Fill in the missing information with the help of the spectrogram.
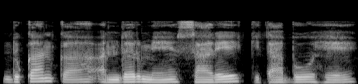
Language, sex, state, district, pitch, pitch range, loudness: Hindi, male, Arunachal Pradesh, Lower Dibang Valley, 115 Hz, 110-120 Hz, -17 LUFS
